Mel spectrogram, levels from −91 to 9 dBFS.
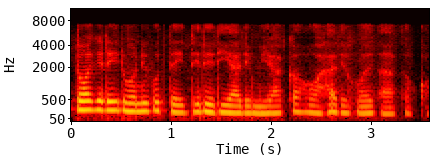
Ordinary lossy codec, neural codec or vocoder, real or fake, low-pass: none; codec, 16 kHz, 0.8 kbps, ZipCodec; fake; 7.2 kHz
